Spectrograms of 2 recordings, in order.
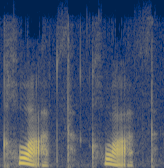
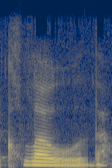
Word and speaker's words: cloth: And then cloth. I heard a clothe with a long O and a voiced TH.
